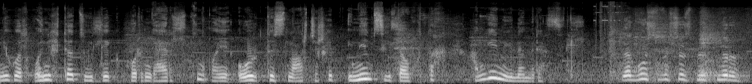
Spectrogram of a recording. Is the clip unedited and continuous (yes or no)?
no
